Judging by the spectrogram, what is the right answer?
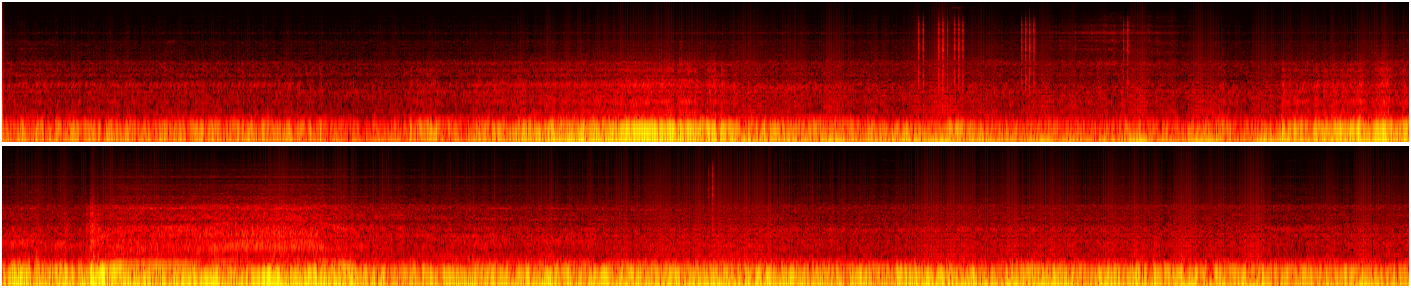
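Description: Low rumble of a car pulling away from a standstill and driving along a street, heard through a camera mounted on the car. It gets louder about four to six seconds in as the car moves off, with a few sharp clicks about nine to ten seconds in.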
